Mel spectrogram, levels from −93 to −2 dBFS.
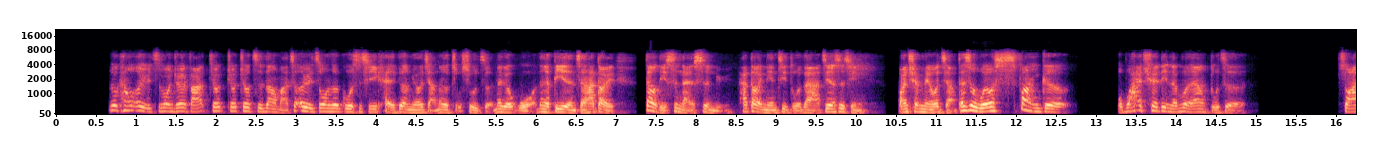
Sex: male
